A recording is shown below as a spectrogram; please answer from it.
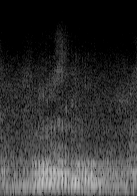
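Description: Heavy road traffic on Java's Pantura highway, passing trucks giving a steady low engine rumble that swells in the middle and eases off, heard over wind and engine noise from a touring motorbike, with no talk.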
